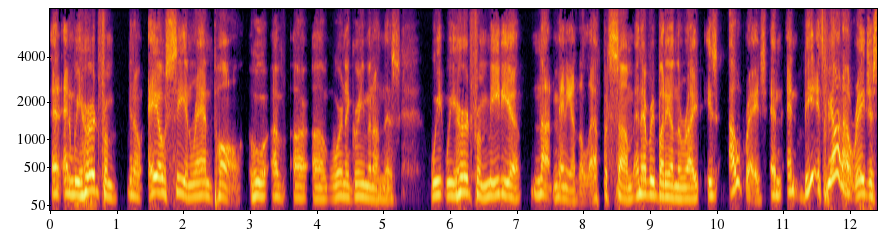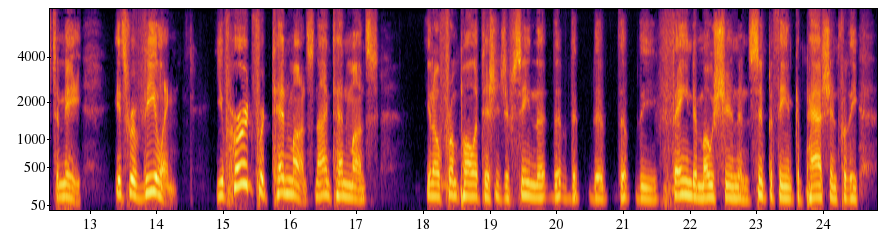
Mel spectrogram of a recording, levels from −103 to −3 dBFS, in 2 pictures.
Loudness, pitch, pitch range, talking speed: -17 LUFS, 145 Hz, 130-155 Hz, 190 wpm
